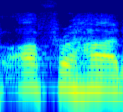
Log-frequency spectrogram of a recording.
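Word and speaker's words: Aphrahat: I'll spell it, but you'll know it's, so Afrahat is the Syriac pronunciation.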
